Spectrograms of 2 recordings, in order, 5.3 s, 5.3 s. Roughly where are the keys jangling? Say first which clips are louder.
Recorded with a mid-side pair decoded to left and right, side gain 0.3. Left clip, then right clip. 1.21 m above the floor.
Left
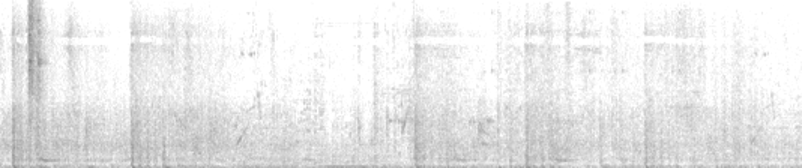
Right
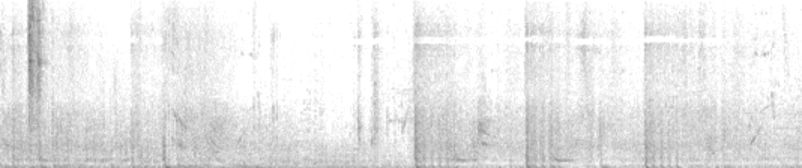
Right 2 dB; ahead right.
